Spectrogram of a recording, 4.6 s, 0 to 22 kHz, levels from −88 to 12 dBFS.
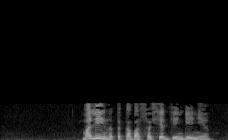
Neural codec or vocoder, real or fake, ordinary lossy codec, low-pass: none; real; MP3, 24 kbps; 7.2 kHz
